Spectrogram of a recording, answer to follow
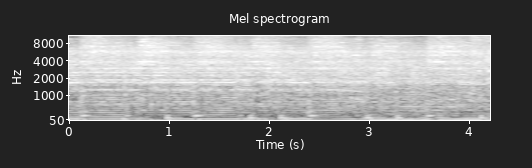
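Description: A live rock band playing: electric guitars, electric bass guitar and a drum kit with cymbals, with a steady bass line and regular drum beat.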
